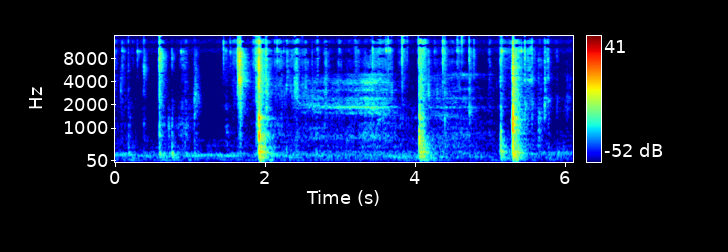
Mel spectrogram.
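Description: A handful of sharp, separate taps and clicks of a tarot deck being handled and knocked against the tabletop, the loudest about two seconds in.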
